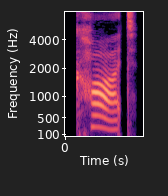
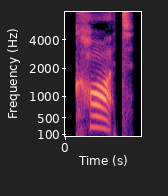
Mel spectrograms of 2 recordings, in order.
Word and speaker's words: caught: Both with an open rounded a repeat after me. Caught. Caught.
